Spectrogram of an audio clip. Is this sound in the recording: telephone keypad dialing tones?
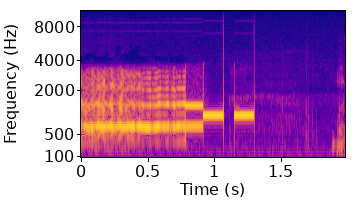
yes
